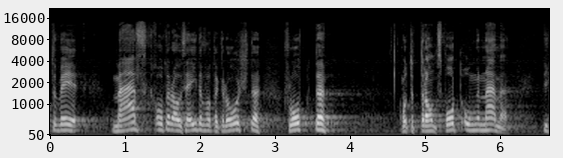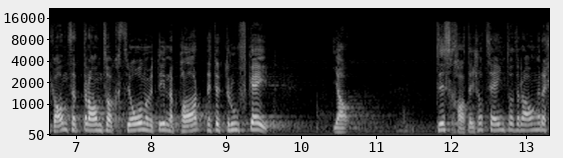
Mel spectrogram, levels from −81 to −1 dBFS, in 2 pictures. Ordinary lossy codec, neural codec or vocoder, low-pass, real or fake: none; none; 14.4 kHz; real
